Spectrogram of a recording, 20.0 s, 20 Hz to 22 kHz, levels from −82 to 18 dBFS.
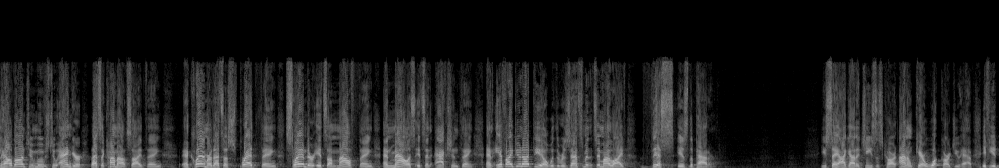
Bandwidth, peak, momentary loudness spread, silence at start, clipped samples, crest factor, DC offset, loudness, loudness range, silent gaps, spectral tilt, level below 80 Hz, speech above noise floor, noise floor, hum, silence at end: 15 kHz; -6 dBFS; 9 LU; 0 s; under 0.1%; 16 dB; under 0.1%; -21 LUFS; 5 LU; none; -3.5 dB/octave; -72 dBFS; 46 dB; -68 dBFS; none; 0 s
